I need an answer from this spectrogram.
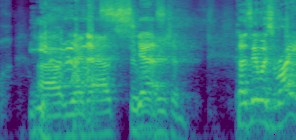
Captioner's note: laughing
